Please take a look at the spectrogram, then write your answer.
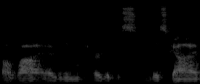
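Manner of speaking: ordinary talk, nothing marked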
